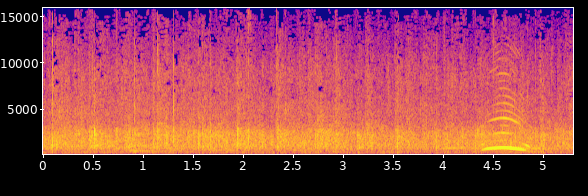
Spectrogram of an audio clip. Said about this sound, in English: Clap your hands a little bit. Praise them a little bit.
